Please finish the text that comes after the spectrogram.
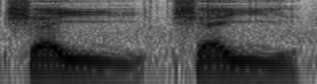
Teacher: daripada makhraj dia tengah lidah ni kita rapat dengan dekat dengan langit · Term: ya mati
